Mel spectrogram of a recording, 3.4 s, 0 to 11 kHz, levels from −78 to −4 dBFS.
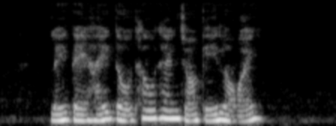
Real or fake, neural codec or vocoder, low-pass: fake; codec, 44.1 kHz, 7.8 kbps, DAC; 9.9 kHz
